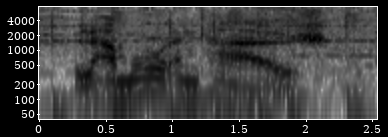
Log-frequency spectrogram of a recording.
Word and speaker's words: L'Amour en Cage: That's not how you say it. I mean, it is, but also it isn't. Don't say it like that. It's just French. It doesn't have to be like stereotypical over the top French.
